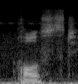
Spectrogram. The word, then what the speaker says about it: Holst: Or how do you spell it? – H-O-L-S-T. – Holst. Yeah, you had it right.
